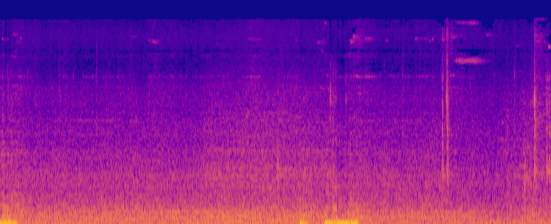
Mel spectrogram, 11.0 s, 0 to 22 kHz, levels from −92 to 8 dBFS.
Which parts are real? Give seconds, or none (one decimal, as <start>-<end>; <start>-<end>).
0.0-11.0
